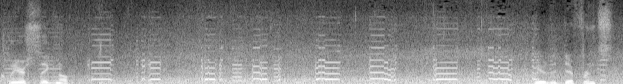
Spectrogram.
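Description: A metal detector beeps in short repeated tones.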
